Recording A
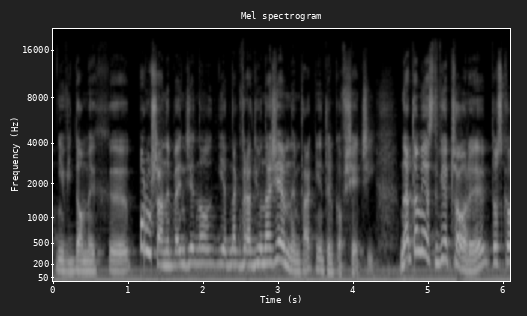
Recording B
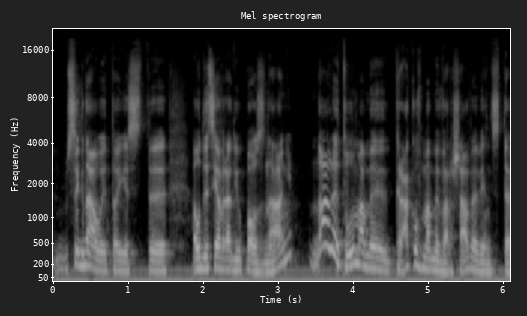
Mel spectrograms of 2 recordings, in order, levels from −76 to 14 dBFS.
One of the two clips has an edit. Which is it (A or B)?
A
